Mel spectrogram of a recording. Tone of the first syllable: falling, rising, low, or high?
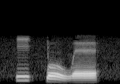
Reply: high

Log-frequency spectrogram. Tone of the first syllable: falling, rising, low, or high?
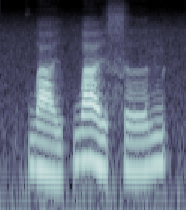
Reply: low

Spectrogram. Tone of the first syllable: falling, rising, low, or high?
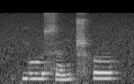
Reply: high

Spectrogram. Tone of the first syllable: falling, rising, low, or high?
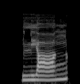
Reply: rising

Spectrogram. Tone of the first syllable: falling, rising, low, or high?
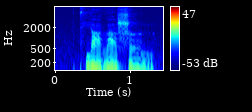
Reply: falling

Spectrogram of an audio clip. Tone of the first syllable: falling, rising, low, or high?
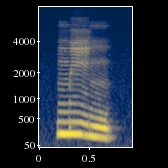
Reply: falling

